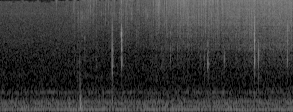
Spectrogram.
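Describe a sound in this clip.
Milk pours from a carton into a mug with a soft gurgle.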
